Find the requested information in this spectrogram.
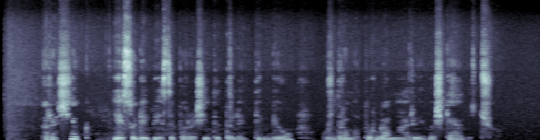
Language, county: Lithuanian, Vilnius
